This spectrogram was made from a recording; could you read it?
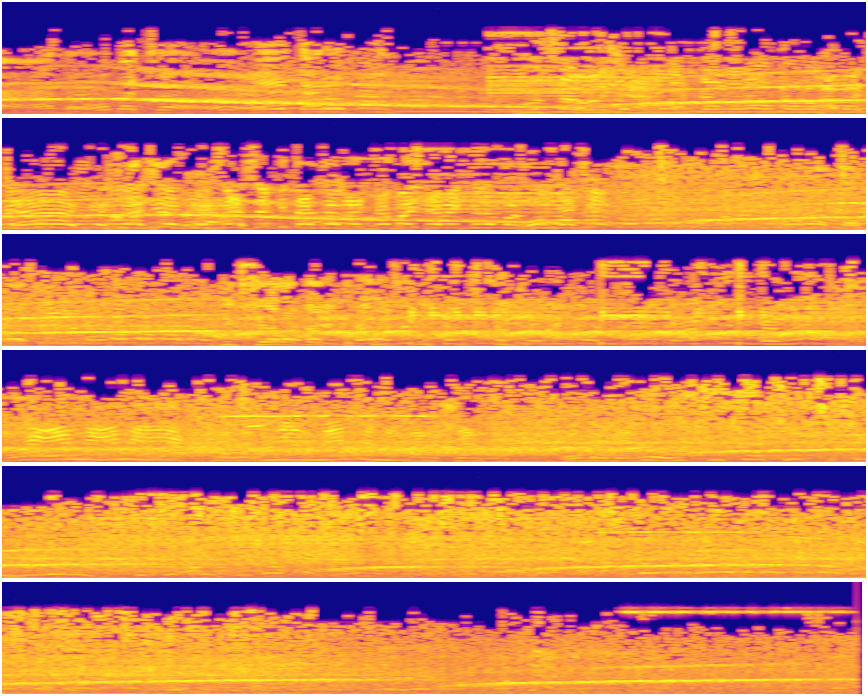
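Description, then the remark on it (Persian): Several wailing sirens rise and fall over loud, steady traffic noise as a line of unmarked cars with tinted windows and no number plates passes by on the road, with a voice talking through part of it. “اونه چند تا موتر شیشه‌سی های بی‌نمبر پلت از جاده رفت طرف ما میان و میخوان که طرف چرایی تیر شوند.”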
